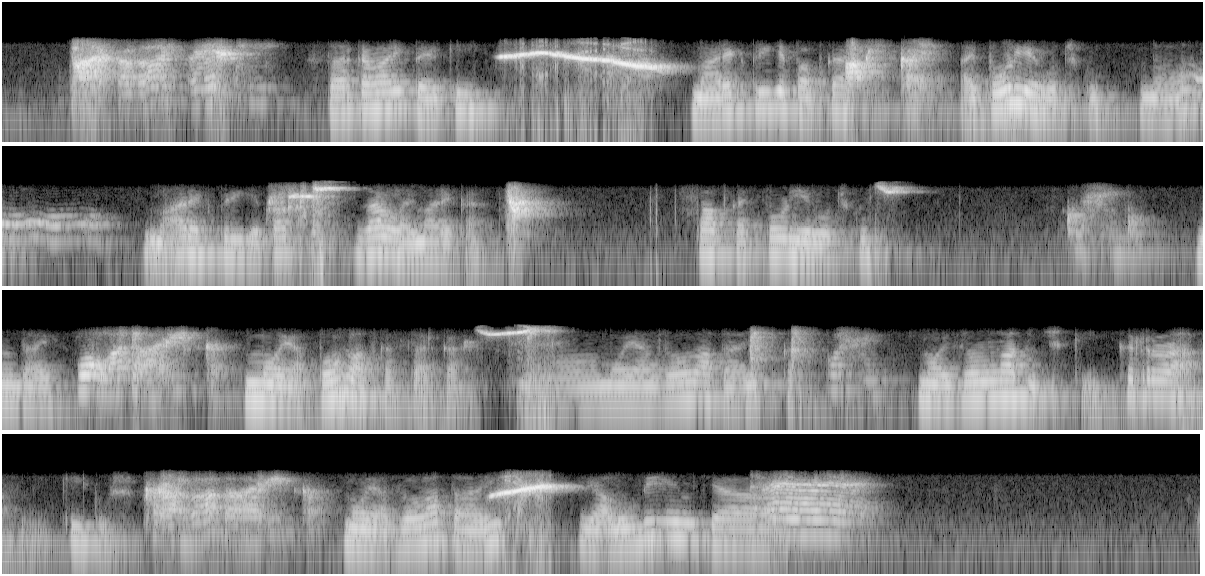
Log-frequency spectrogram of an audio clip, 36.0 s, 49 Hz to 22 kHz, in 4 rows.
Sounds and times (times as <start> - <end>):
Speech: 0.5 - 3.8, 5.2 - 9.1, 10.1 - 12.8, 14.2 - 15.9, 17.0 - 30.8, 31.4 - 33.7
Bird: 0.6 - 2.1, 3.7 - 5.2, 11.0 - 11.8, 12.8 - 13.3, 15.5 - 16.0, 21.5 - 22.3, 23.6 - 24.6, 30.6 - 31.4
Domestic animals, pets: 8.8 - 10.0, 11.0 - 11.6, 12.8 - 13.3, 17.0 - 17.7, 21.6 - 22.2.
